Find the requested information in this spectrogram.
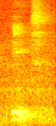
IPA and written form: iːt (eat)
